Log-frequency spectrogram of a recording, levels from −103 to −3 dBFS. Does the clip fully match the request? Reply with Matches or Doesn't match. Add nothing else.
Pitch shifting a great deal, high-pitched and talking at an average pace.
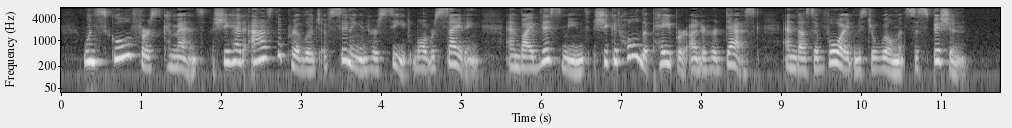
Matches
